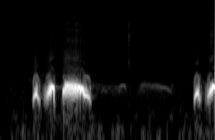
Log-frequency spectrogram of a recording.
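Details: Spotted dove voice used as a lure to catch wild doves: one complete phrase of two short notes and a prolonged low coo, then a faint trailing tone and the start of the next phrase.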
